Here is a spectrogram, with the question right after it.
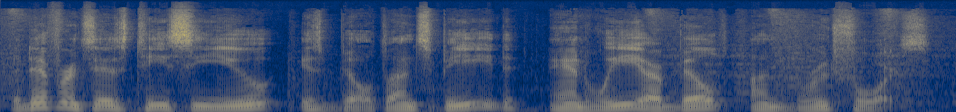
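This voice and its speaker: A man's voice: on the low side, lively intonation, moderate pace, mellow, soft background music. A man hosting a sports podcast, reading a prepared opening and then interviewing his guest with easy fillers. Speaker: podcast host.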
